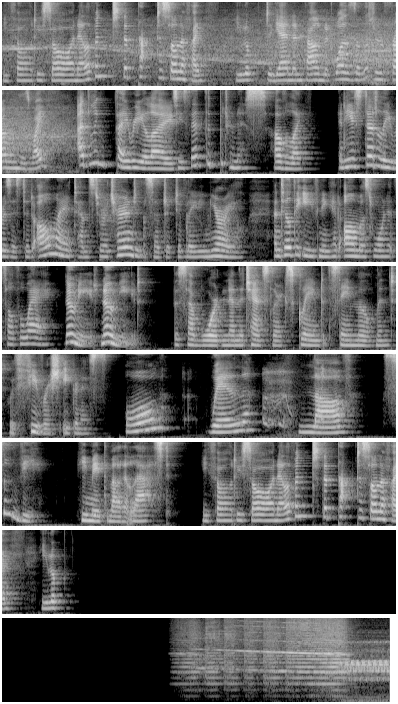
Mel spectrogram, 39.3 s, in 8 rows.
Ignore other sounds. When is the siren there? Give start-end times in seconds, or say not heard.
0.0-6.0, 36.6-39.2.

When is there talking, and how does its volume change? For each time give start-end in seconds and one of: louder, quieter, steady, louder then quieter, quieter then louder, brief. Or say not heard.
0.0-30.2 steady.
